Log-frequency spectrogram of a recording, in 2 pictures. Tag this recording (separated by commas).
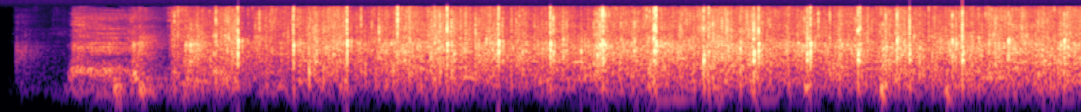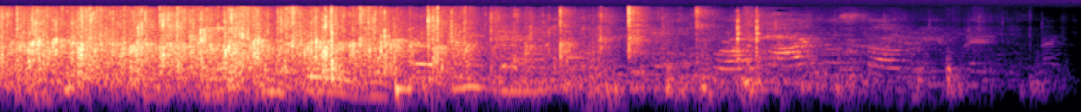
Applause, Human group actions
